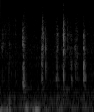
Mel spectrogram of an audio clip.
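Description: Keys tapped on a computer keyboard in short, uneven bursts, a handful of close clicks spread over about a second, fairly quiet with no voice.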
